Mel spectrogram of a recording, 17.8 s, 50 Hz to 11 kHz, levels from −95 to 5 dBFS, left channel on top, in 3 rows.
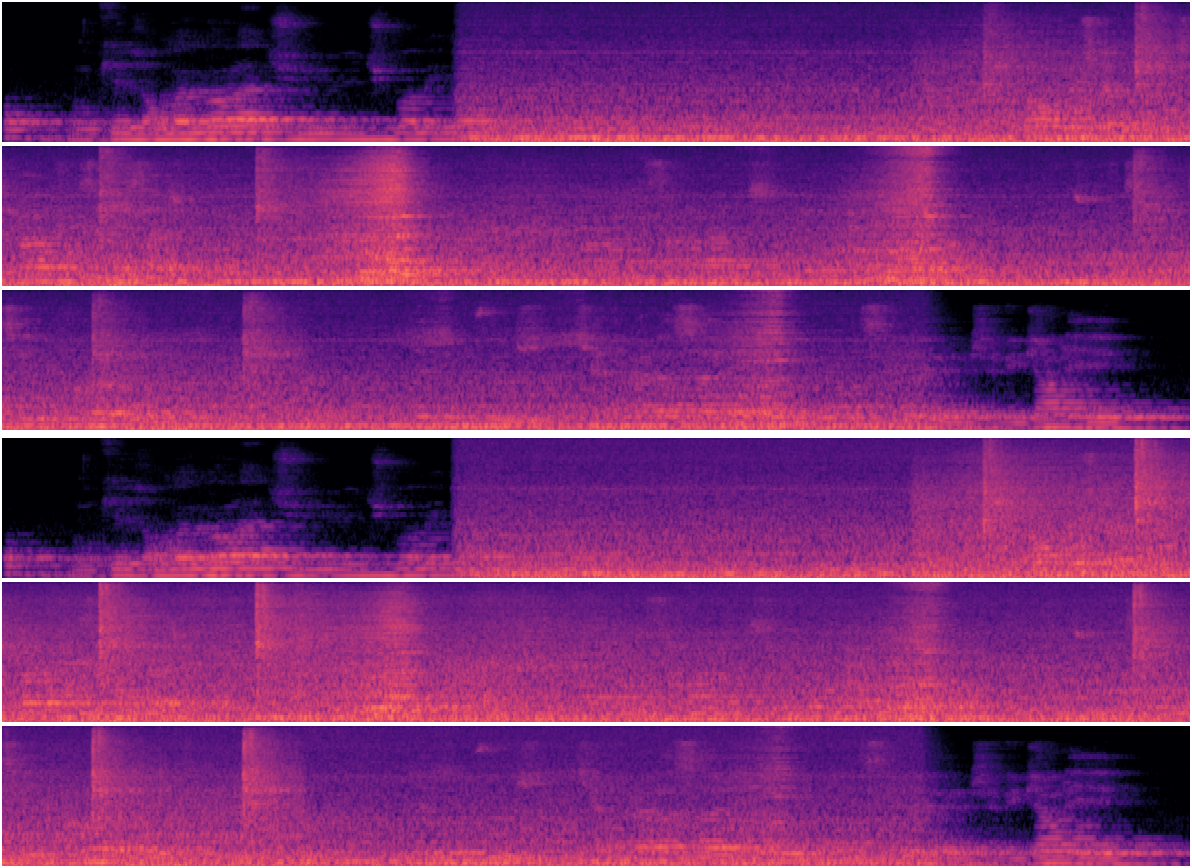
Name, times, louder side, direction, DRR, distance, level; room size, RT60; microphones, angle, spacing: voice 1, 0.3-3.4 8.6-8.7 11.7-11.8, left 1 dB, 30° left, -3 dB, 0.9 m, -38 dB
sound 1, 2.2-16.5, equal, 65° right, 1.1 m, -32 dB
sound 2, 4.5-13.4, right 4 dB, 30° right, 0.3 m, -35 dB
voice 2, 5.0-7.1 8.8-10.9 11.3-13.0 13.8-17.4, right 1 dB, 5° left, -6 dB, 1.7 m, -36 dB
sound 3, 7.5-8.0 9.2-9.3 9.5-10.6 13.8-14.1 14.5-14.8 15.3-15.8, left 3 dB, 80° left, 0.9 m, -31 dB
7.1 x 4.2 x 3.2 m, 1.3 s
head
